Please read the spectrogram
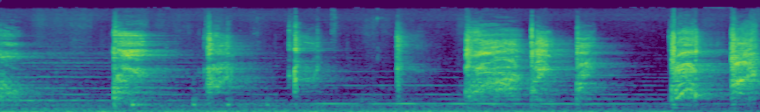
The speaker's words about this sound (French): … se met à tousser.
